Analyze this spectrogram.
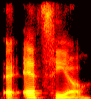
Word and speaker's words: Ezio: Yeah, people are saying Ezio. Oh, Ezio. I think that's how you pronounce it. It's Ezio.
